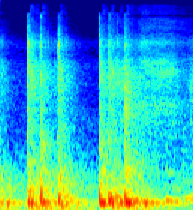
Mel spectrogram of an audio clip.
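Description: Vocal imitation of a gallop rhythm: quick accented beats like hoofbeats, an abnormal extra heart sound.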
